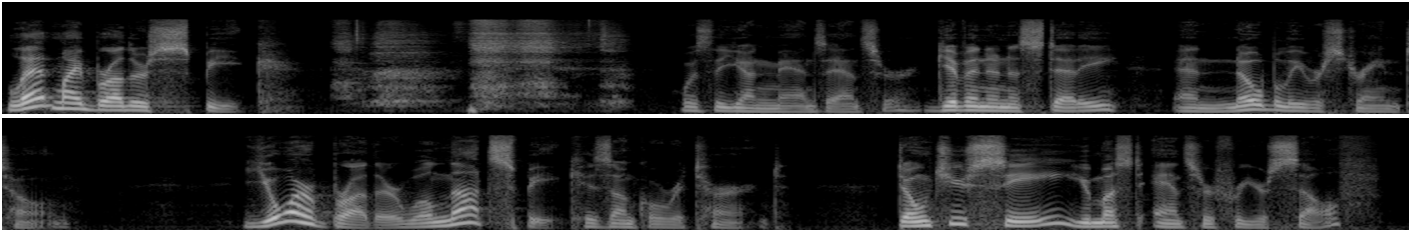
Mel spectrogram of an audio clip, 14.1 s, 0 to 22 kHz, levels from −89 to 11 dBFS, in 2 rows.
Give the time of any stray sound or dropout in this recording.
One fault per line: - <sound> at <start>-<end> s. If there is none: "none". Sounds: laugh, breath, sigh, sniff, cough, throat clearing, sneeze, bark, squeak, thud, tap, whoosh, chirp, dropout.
- sniff at 1.6-3.2 s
